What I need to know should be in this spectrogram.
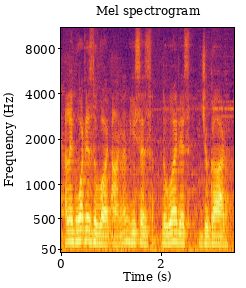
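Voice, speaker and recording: A man's voice: mid-range voice, normal speed, a crowd in the background, low-quality recording. A middle-aged man who runs a restaurant, giving conversational interview answers and explaining things at length, with a light accent. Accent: slight Indian-English with foreign lilt. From India. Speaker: restaurant owner.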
